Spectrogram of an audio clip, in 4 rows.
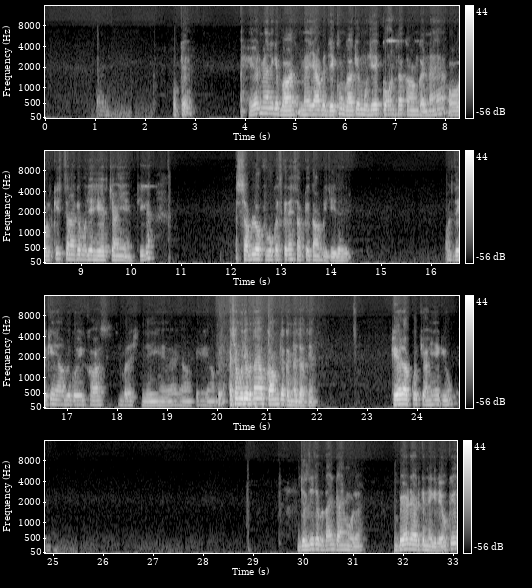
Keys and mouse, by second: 9.0-12.3 drag, 12.3-21.2 drag, 25.2 click.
